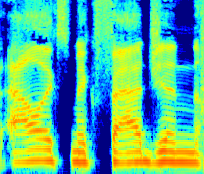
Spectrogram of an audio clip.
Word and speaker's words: Alex McFadyen: We've got Alex McFadyen program.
